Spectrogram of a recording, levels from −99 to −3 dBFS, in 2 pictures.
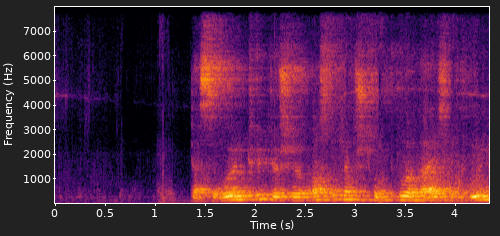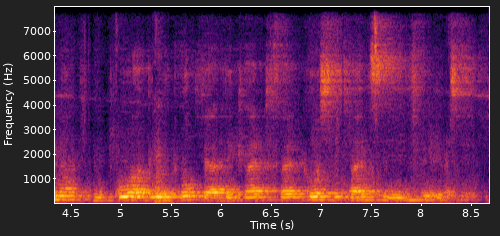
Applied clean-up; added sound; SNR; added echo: neural separator model SepFormer DNS4.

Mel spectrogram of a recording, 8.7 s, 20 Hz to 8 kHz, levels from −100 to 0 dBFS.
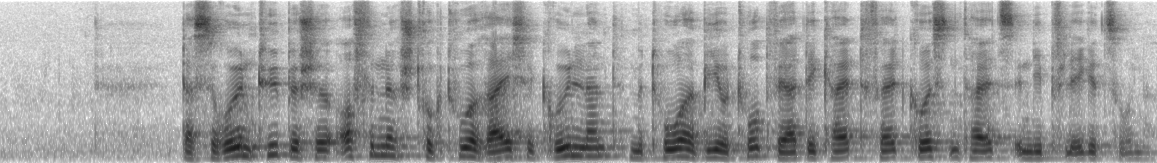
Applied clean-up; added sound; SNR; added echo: none; none; none; none.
